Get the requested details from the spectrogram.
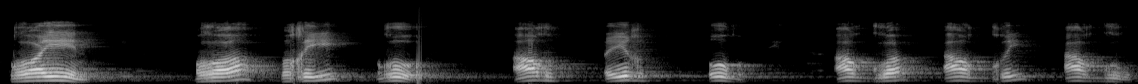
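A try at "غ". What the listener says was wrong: আচ্ছা আওয়াজ চালু থাকার ক্ষেত্রে কিছু কিছু জায়গায় চালু থাকে, কখনো কখনো দেখা যায় আবার বন্ধ হয়ে যায়, দুই একটা আওয়াজ ক্ষেত্রে বন্ধ হইলো, দুই একটা ক্ষেত্রে চালু থাকলো।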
